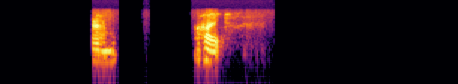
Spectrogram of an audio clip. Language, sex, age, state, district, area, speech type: Manipuri, female, 30-45, Manipur, Tengnoupal, rural, conversation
